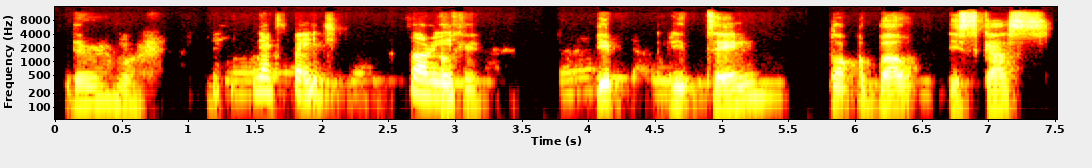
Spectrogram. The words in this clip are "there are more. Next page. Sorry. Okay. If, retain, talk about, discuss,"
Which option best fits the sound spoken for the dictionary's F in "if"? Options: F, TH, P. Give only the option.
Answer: P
